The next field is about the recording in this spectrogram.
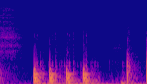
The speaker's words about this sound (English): pounding back at me at the door.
